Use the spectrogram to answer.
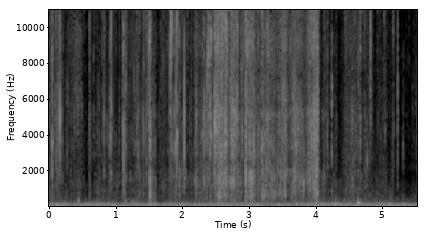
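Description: Paper tears and crinkles as a gift, a card game for couples, is unwrapped, with steady rustling broken by sharper ripping bursts over a low hum.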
